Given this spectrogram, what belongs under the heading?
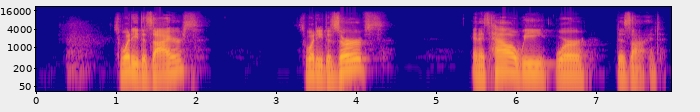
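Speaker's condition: No condition

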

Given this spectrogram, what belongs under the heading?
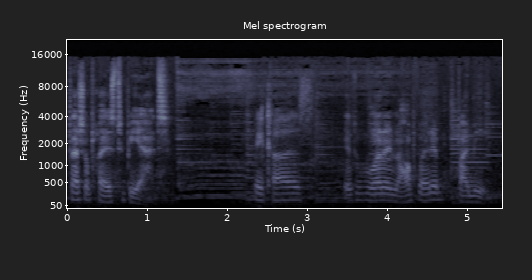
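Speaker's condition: Down syndrome; diagnosed disability

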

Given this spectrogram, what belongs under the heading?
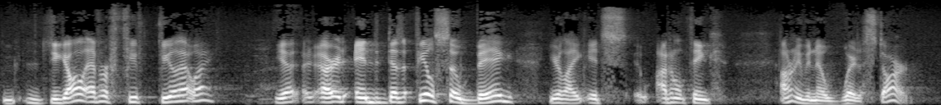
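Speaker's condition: Stutter; at times blocks and cannot say own name; repeated sounds

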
